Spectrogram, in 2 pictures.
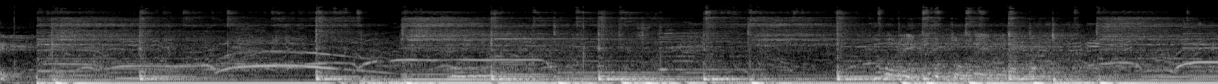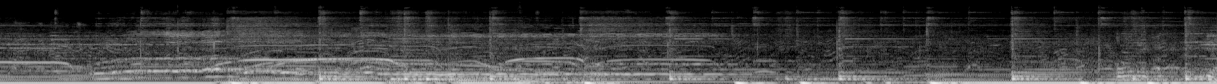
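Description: At a Thai concert, a large crowd shouts, whoops and cheers loudly over live music and a singing voice, with bursts of cheering rising and falling throughout.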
